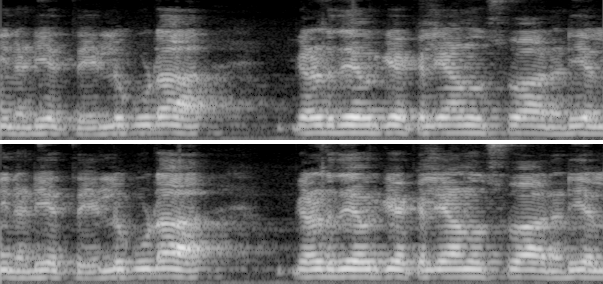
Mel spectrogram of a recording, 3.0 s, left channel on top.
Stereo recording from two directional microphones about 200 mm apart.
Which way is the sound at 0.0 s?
15° right (ahead or behind).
